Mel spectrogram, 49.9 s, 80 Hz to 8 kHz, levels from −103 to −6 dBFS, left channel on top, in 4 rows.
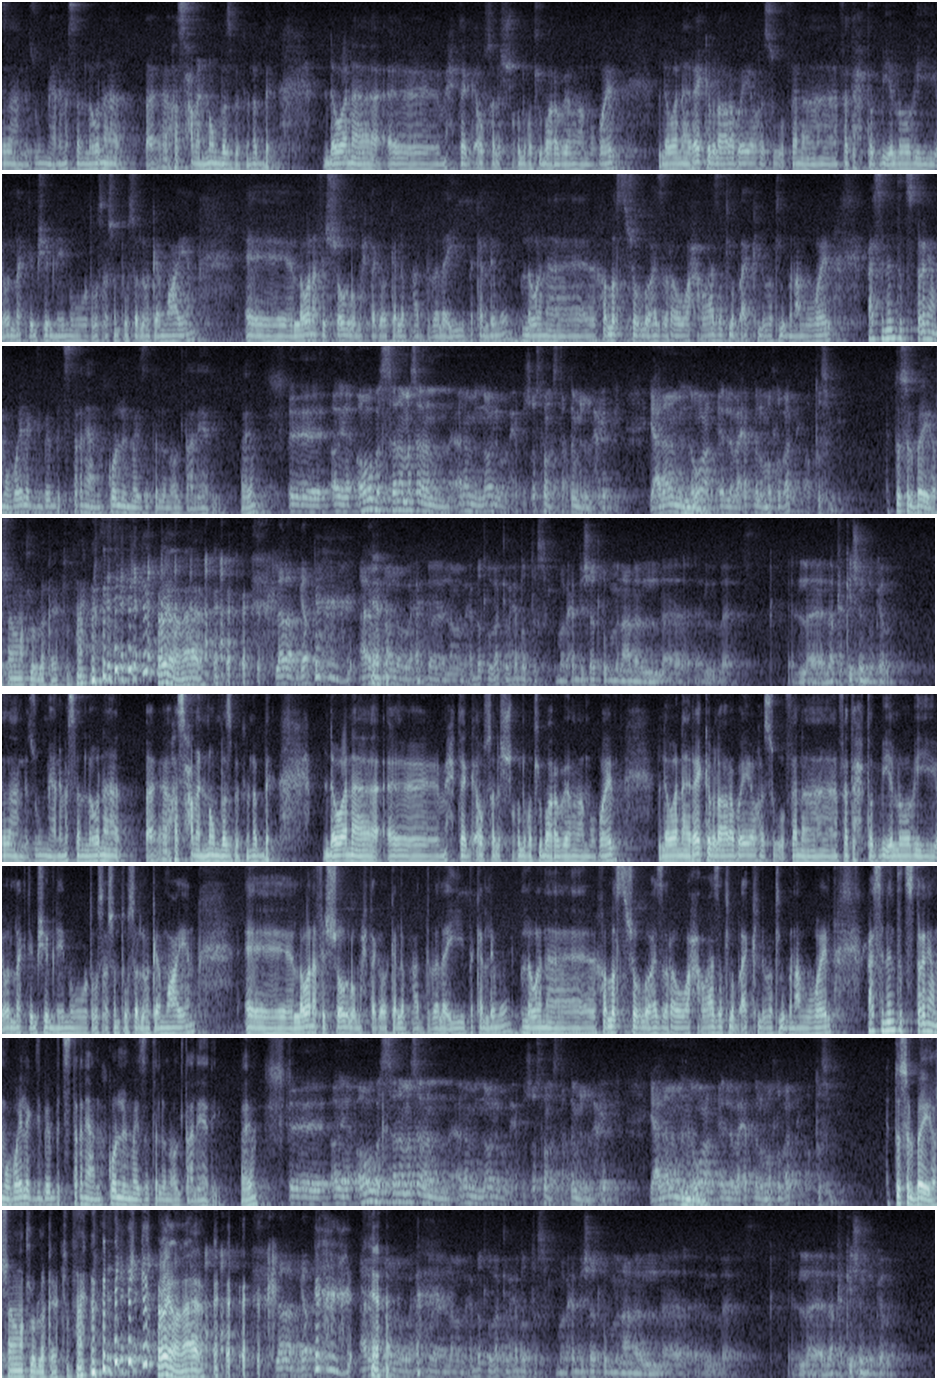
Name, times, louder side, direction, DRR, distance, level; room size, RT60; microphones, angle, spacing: voice 1, 0.0-1.6 1.9-27.9 28.1-28.7 34.0-34.3 36.8-40.3 40.6-40.7 40.9-41.1 41.6-42.1 42.3-42.6 42.9-43.2, right 6 dB, 55° right, 17 dB, 0.3 m, -32 dB
sound 1, 15.1-22.3, equal, 20° right, 1.1 m, -47 dB
voice 2, 28.8-36.1 38.8-39.1 40.7-41.8 42.2-47.2 47.9-49.2, equal, 15° left, 4 dB, 0.7 m, -39 dB
16.0 x 7.1 x 3.7 m, 1.3 s
head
